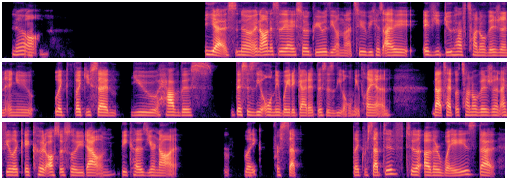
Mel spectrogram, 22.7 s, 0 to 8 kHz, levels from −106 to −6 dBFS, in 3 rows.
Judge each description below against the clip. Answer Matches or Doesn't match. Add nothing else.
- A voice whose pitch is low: Doesn't match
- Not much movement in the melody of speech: Matches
